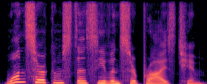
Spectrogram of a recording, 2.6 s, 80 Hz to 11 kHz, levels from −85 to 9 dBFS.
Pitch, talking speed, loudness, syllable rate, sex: 245 Hz, 115 wpm, -17 LUFS, 4.9 syllables/s, female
